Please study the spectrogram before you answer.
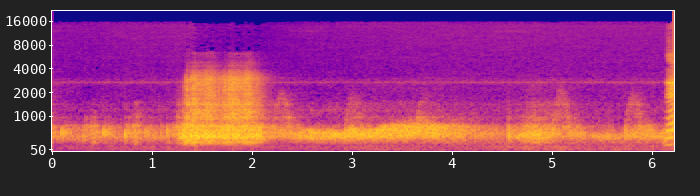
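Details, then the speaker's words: Home fetal Doppler on a pregnant woman: loud probe crackle, then slow soft whooshing pulses about 75 per minute, the mother's own heartbeat, slower than the baby's heartbeat (about double); maternal pulse on fetal Doppler. "so this is her heartbeat which is what we heard last time it went away that's me"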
